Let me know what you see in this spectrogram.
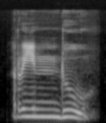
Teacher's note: huruf R bunyi getar alveolar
